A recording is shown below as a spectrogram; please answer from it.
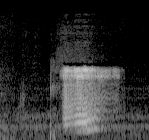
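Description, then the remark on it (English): A single short, raspy fart-like blast lasting about half a second, made as someone takes a hit, against a quiet background with no talking. “Did you just fart?”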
